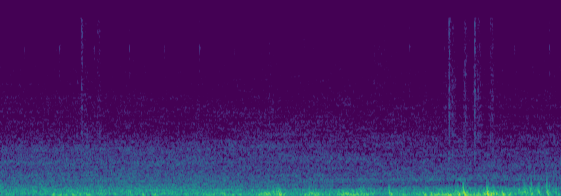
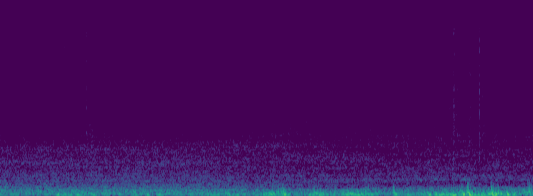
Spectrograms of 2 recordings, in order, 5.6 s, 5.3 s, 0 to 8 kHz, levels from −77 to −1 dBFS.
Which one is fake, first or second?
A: second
